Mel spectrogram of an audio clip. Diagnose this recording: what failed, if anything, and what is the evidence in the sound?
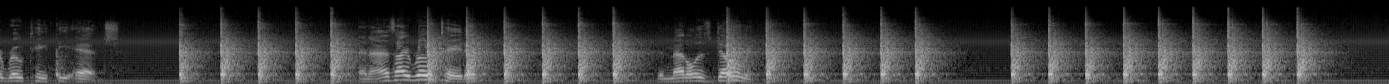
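Mains buzz runs throughout, a raspy 60 Hz buzz roughly 25 dB below the signal: switching spikes leaking into analogue wiring, with harmonics reaching several kHz.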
